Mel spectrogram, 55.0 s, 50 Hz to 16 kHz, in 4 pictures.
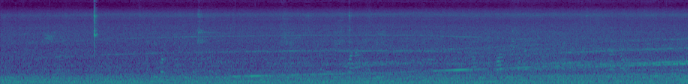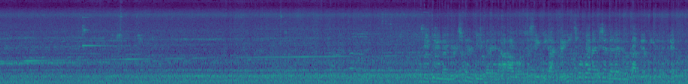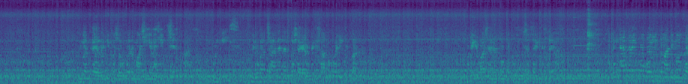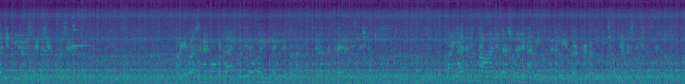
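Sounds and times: train car rattling on track: 14.8 - 54.9.

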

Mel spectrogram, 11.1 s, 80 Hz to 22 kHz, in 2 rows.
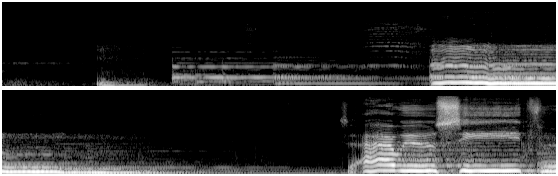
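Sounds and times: man humming a melody: 0.9 - 1.6, 4.2 - 7.4.

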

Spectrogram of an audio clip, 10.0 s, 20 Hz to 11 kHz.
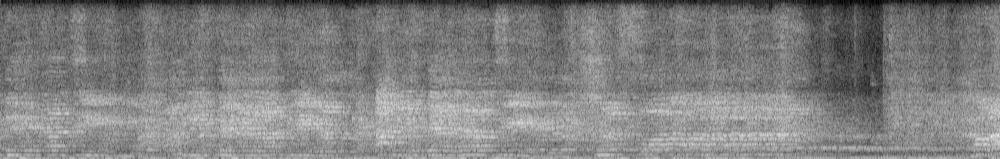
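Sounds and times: woman and man singing duet: 0.0 - 8.6, 9.7 - 10.0.

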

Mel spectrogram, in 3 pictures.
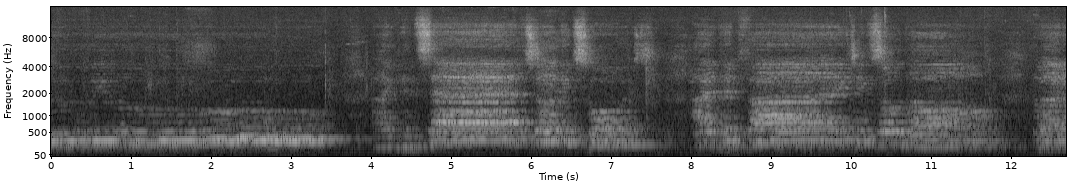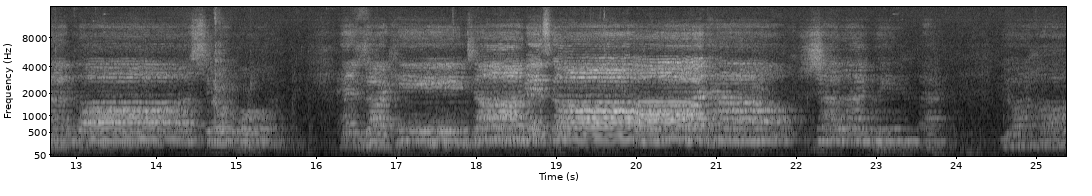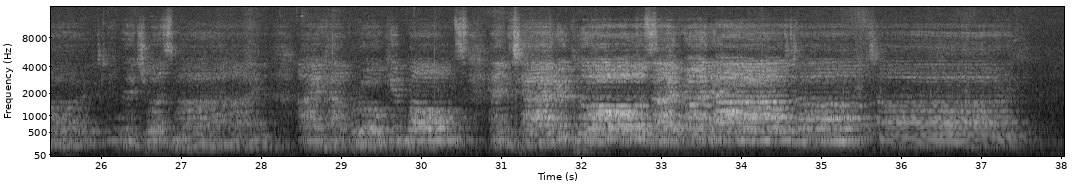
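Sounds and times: female a cappella group singing: 0.0 - 38.0.

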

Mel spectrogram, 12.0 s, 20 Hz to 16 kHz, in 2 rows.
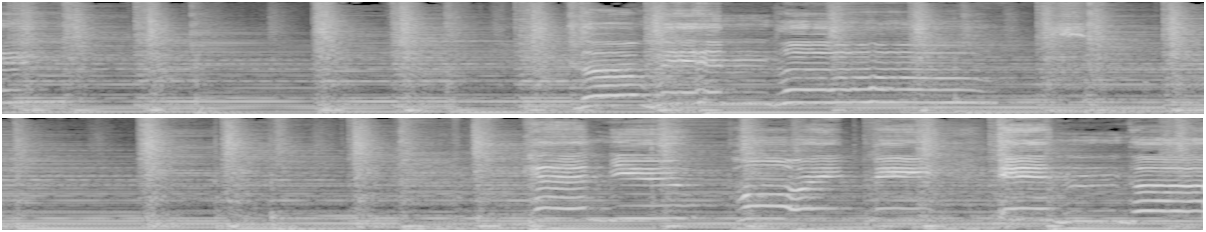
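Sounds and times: woman singing: 0.0 - 0.5, 2.7 - 5.6, 8.6 - 12.0
acoustic guitar strumming: 0.0 - 12.0
drums: 0.0 - 12.0.

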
